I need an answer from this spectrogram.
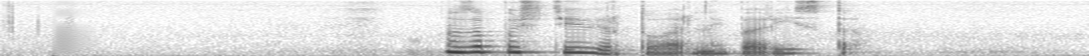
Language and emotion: Russian, sad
